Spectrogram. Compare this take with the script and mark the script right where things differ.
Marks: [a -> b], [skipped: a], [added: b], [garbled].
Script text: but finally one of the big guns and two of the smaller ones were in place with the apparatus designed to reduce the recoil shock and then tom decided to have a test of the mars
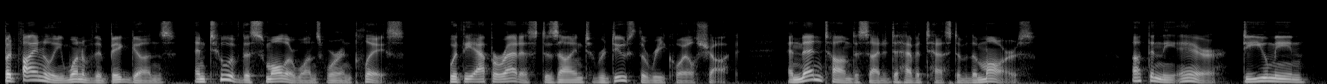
but finally one of the big guns and two of the smaller ones were in place with the apparatus designed to reduce the recoil shock and then tom decided to have a test of the mars [added: up in the air do you mean]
